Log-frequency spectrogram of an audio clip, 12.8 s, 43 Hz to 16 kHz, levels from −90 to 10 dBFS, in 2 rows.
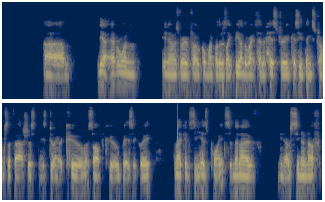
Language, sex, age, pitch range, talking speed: English, male, 30-49, 95-120 Hz, 215 wpm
